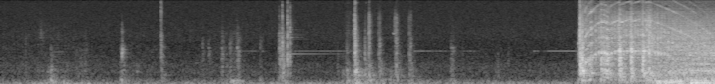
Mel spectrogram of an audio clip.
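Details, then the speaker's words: Toyota Matrix XRS after starter replacement (old starter had chewed teeth, not retracting; flywheel suspected chipped): brief clean crank, engine catches at once into steady idle; starter engaging and releasing properly, much better than the old one. "well that's kind of really good a lot better than the old one so I'm gonna call this one a success"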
